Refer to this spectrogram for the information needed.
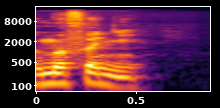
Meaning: homophony
- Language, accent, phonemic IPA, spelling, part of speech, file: French, France, /ɔ.mɔ.fɔ.ni/, homophonie, noun, LL-Q150 (fra)-homophonie.wav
